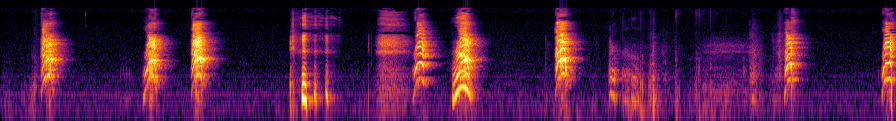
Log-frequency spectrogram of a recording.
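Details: Three-month-old toy Yorkshire Terrier puppy barking for the first time: short, high-pitched yaps, about eight in eleven seconds, spaced irregularly, with a few softer grumbling sounds between them.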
